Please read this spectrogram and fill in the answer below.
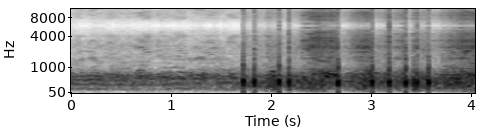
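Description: Murmur of a large outdoor crowd, then about two seconds in a string of firecrackers starts going off: sharp irregular bangs, several a second, over the crowd noise.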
